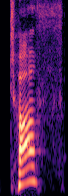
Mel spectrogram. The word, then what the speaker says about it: tough: just be careful though the f is the same but they don't really rhyme right tough and cough right so tough would be more like rough um what's another word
